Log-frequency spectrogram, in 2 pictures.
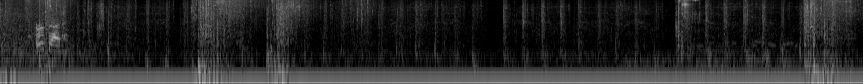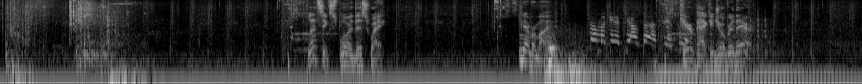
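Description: Footsteps run quickly over hard ground and metal.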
